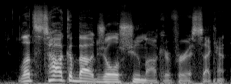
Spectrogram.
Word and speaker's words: Schumacher: This, how do you pronounce his last name? Joel? – Schumacher. – Shoemaker? – Schumacher.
